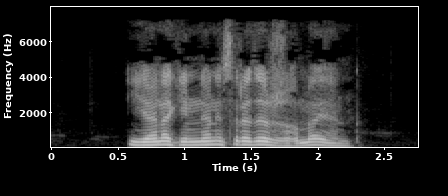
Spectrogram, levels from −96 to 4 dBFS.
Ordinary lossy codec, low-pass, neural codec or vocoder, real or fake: MP3, 48 kbps; 7.2 kHz; none; real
